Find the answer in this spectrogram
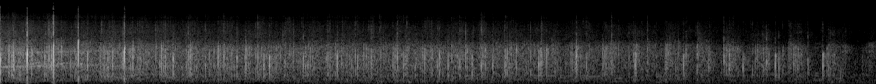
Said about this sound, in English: please join me in a round of applause for Connor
